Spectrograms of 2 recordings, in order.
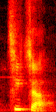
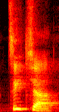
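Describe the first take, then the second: The two takes are said the same way.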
